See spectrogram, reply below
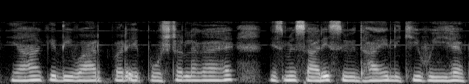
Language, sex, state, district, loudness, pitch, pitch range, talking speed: Hindi, female, Jharkhand, Ranchi, -16 LUFS, 185 Hz, 180-195 Hz, 180 wpm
